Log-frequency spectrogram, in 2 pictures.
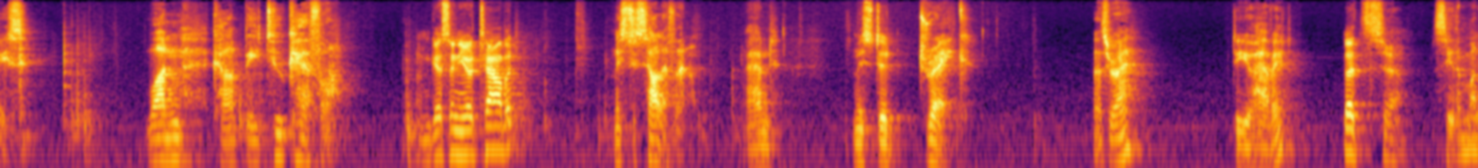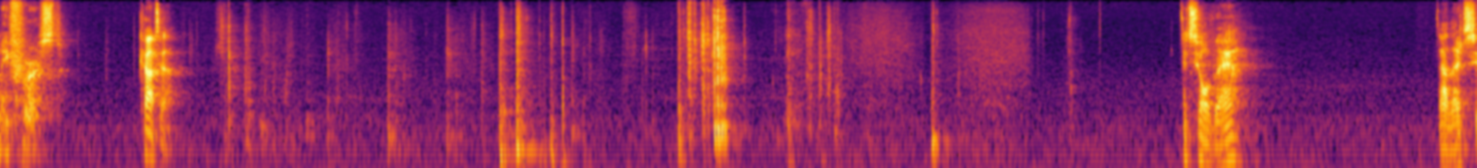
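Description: A man speaks calmly and in a low voice, close by.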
